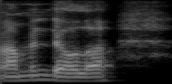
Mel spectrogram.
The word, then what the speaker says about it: Amendola: I said I was going to remember how to pronounce his name. Amendola.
